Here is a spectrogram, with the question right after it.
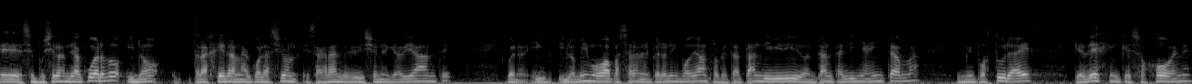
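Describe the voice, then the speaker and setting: Talking at a very fast pace, a man has a dark, mellow tone and a somewhat breathy sound. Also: medium pitch for a man, ordinary pitch variation. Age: 60s. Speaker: local politician and journalist. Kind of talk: interview. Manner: halting, many repetitions.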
